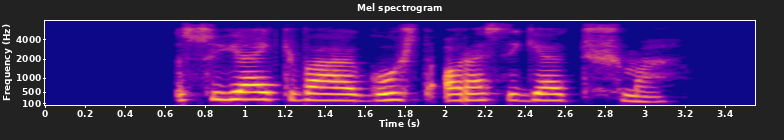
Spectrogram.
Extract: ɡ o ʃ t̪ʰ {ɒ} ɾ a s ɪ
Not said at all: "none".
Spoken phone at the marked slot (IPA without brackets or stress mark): ɒ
